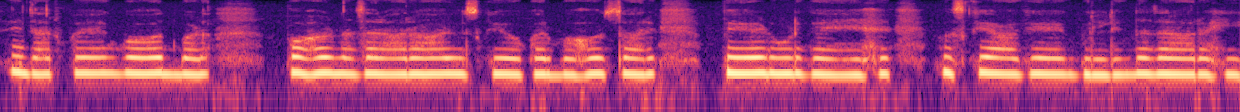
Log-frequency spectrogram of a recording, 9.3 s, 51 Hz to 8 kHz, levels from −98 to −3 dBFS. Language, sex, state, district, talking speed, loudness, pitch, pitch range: Hindi, female, Andhra Pradesh, Anantapur, 160 wpm, -14 LUFS, 290 Hz, 285-300 Hz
